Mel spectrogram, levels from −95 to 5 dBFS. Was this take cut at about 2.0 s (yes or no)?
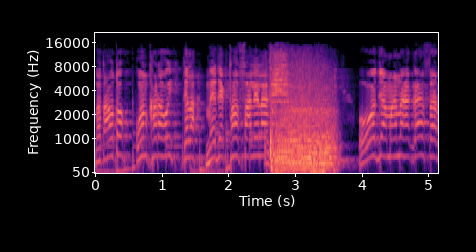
no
